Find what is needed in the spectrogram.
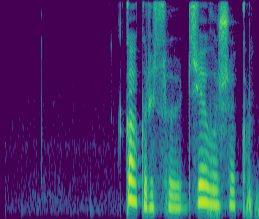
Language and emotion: Russian, sad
